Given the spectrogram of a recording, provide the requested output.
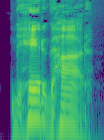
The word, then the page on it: घेरघार: Hindi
